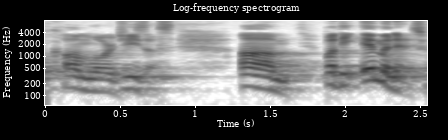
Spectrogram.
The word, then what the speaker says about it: immanence: And it's immanence, I-M-M-A-N-E-N-C-E. I-M-M-I, immanence, if I could try and pronounce that I, is like coming soon, right?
